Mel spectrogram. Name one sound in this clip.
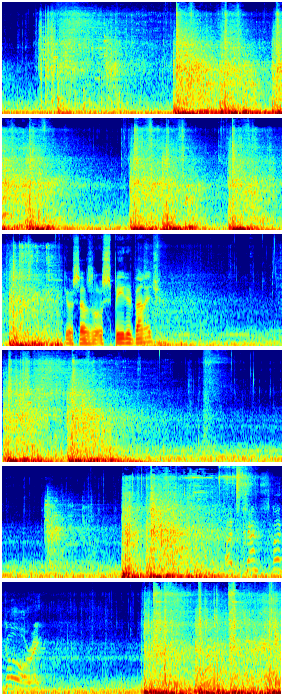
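Objects smash and crumble in repeated loud crashes.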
